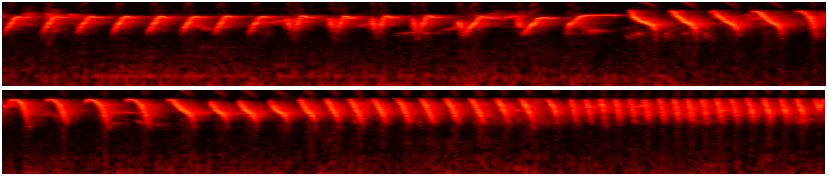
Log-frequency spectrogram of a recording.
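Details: Singing Atlantic canary (Serinus canaria), a cage songbird bred in Indonesia, performing a training song: long rapid trill of sweeping notes that speeds up steadily, ending in a dense, very fast rattling roll.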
